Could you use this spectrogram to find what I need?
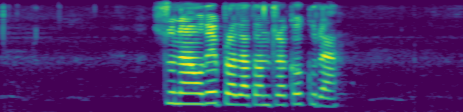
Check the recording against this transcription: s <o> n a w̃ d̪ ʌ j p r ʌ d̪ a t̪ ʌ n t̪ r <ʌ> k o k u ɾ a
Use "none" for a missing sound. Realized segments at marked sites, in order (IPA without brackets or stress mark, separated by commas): u, ʌ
